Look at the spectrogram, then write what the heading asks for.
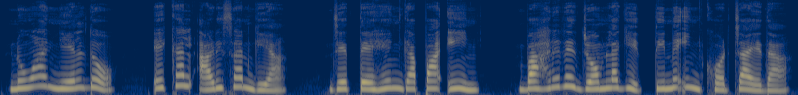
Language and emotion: Santali, sad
